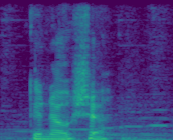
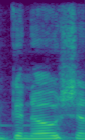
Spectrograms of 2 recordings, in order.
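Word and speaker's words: Gnosia: But uh yeah, I just was on a rant about Gosha and how much I love Gosha. You guys should check it out. It's spelled uh it's spelled G N O S I A. Gosha.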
